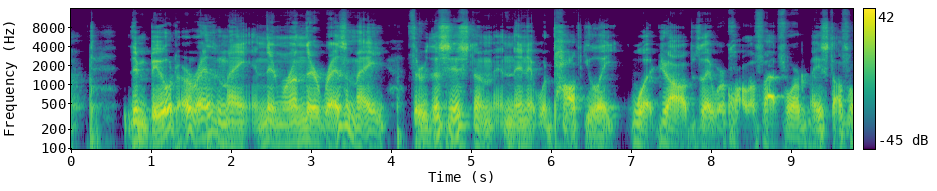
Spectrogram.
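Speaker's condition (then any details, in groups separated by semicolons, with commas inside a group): Spastic quadriplegic cerebral palsy; wheelchair over 18 hours daily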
